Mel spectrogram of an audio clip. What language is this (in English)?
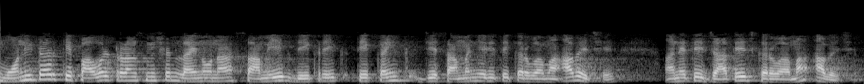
Gujarati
